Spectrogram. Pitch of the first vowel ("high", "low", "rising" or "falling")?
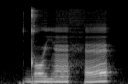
low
